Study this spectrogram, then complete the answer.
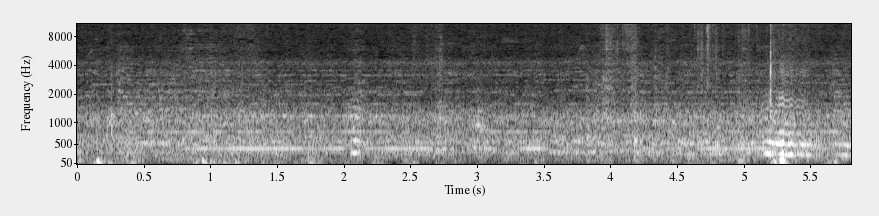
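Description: Honey bees buzz steadily around an open beehive during an inspection, a continuous close hum with individual bees droning past and a few soft knocks of hive equipment.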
